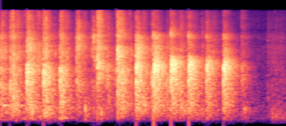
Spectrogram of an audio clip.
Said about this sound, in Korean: 자, 우리 박수 한번 주실까요?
